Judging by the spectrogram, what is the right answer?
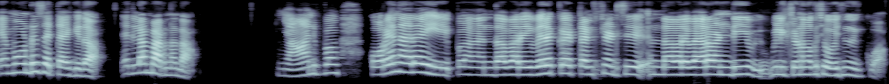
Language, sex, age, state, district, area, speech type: Malayalam, female, 30-45, Kerala, Kozhikode, urban, spontaneous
